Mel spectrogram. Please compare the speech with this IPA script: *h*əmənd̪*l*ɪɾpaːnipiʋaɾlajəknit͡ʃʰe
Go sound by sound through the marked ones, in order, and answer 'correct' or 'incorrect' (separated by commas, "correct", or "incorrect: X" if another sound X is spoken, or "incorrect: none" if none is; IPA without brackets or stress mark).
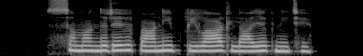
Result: incorrect: s, incorrect: ɾ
